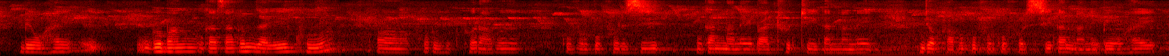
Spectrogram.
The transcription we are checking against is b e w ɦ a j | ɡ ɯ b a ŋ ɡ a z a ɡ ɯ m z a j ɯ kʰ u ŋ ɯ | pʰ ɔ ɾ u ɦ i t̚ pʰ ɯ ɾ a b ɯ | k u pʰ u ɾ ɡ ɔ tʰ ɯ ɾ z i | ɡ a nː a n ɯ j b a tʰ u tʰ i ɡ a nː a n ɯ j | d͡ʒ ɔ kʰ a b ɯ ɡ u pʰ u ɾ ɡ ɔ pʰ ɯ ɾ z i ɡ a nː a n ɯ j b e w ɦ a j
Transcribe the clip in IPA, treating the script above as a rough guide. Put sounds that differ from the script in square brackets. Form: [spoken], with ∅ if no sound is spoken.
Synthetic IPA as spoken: b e w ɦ a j | ɡ ɯ b a ŋ ɡ a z a ɡ ɯ m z a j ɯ kʰ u ŋ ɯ | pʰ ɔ ɾ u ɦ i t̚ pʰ ɯ ɾ a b ɯ | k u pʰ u ɾ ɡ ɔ [pʰ] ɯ ɾ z i | ɡ a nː a n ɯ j b a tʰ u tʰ i ɡ a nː a n ɯ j | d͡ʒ ɔ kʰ a b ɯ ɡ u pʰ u ɾ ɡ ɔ pʰ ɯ ɾ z i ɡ a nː a n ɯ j b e w ɦ a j

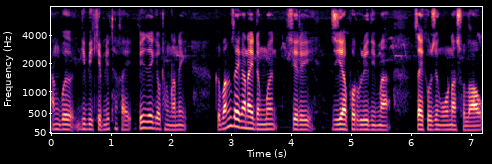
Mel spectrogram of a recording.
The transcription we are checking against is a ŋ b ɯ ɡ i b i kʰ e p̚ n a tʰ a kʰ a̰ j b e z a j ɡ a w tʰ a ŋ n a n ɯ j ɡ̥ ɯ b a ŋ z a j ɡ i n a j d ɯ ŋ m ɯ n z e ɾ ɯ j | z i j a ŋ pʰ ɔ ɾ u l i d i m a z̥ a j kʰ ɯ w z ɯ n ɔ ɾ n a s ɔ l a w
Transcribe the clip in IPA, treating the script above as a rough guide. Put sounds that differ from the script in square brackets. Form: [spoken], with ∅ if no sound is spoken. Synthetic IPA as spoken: a ŋ b ɯ ɡ i b i kʰ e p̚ n [i] tʰ a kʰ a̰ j b e z a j ɡ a w tʰ a ŋ n a n ɯ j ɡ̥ ɯ b a ŋ z a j ɡ [a] n a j d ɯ ŋ m ɯ n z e ɾ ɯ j | z i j a [∅] pʰ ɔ ɾ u l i d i m a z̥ a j kʰ ɯ w z ɯ [ŋ] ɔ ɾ n a s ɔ l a w

